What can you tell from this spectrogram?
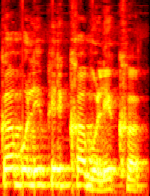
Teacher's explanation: क बोलिए फिर ख बोलिए, ख में ज्यादा वायु निकल रहा है ना, ज्यादा आपको थोड़ा सा दबाव ज्यादा देना पड़ रहा है।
